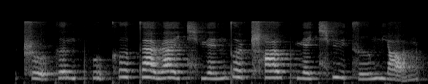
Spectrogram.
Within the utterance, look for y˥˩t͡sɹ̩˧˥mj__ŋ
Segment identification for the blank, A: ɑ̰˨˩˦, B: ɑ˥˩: A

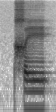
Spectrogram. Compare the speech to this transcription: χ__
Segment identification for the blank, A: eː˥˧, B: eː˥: B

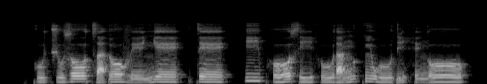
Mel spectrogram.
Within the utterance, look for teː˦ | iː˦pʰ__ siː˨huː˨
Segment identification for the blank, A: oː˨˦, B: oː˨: A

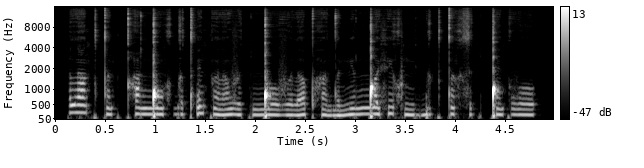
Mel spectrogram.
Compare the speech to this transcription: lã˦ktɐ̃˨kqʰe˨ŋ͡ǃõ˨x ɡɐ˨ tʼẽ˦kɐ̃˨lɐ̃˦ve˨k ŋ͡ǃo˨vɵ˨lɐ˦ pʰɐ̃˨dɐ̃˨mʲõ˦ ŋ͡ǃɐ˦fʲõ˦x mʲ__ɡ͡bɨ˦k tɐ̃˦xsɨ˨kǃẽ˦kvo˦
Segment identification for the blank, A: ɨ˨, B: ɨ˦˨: A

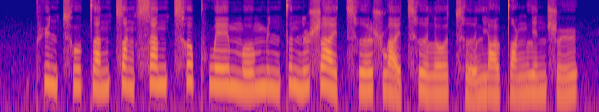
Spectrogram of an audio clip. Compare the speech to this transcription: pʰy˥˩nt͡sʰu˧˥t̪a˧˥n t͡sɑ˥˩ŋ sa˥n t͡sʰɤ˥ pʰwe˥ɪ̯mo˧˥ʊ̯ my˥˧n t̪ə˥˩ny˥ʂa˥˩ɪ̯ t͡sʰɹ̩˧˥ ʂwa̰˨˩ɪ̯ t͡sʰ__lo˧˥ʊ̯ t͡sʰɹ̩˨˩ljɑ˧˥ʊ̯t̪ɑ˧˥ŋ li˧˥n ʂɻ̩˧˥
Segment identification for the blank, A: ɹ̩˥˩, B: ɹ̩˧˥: A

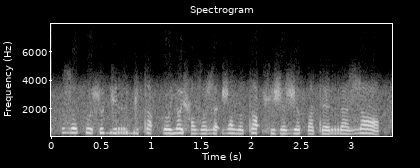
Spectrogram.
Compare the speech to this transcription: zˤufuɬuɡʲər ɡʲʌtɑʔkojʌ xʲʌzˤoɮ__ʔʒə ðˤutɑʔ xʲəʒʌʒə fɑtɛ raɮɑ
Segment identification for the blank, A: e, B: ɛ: B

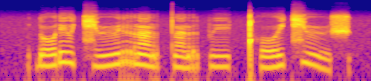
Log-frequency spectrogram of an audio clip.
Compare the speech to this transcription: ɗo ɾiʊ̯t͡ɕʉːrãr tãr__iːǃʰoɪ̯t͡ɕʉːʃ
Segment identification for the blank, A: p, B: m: A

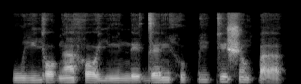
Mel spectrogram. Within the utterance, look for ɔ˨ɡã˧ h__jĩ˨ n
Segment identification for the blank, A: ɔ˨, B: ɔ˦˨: A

